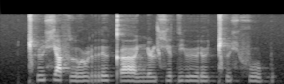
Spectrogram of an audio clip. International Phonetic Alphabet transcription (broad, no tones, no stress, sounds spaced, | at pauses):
ǀʰ ʉ ç a f l u ɭ r ɨ kʼ ɐː ɲ ɨ ɭ ç ɨ t j ʉː ɾ ʉ ǀʰ ʉ ç f u p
